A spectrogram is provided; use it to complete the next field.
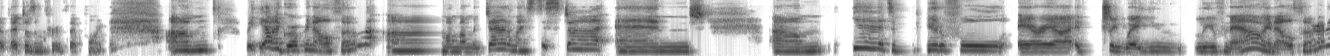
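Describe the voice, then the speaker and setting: A woman speaks in an Australian accent. Her intonation is lively. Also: fairly high pitch for a woman, fairly slow pace. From Melbourne, Australia. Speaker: podcast co-host. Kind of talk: casual chat.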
